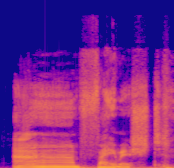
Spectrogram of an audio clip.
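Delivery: drawn-out, high, hammed-up Southern accent; attempted accent. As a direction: stretch it slowly in a mock Southern American accent. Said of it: "you said with a Yorkshire accent".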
